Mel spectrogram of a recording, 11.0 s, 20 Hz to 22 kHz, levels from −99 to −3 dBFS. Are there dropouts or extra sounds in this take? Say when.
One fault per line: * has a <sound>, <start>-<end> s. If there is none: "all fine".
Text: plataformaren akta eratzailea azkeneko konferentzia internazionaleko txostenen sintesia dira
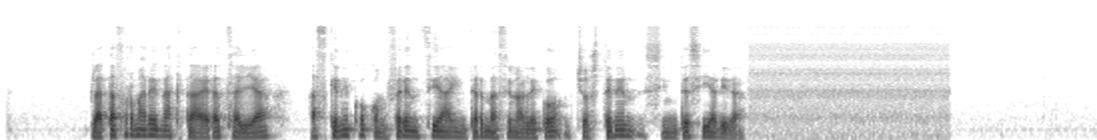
all fine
